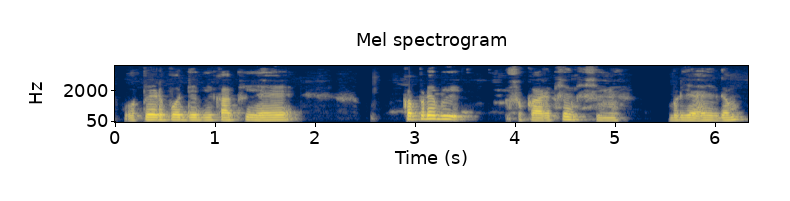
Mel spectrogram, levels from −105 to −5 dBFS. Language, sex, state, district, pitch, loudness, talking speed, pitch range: Rajasthani, male, Rajasthan, Nagaur, 135 Hz, -19 LUFS, 150 wpm, 125-165 Hz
